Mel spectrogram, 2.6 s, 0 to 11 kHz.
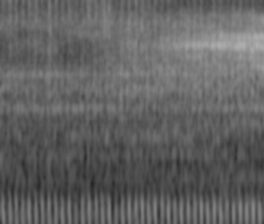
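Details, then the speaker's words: Yamaha YZ450FX dual sport single in neutral, just fitted with Rekluse Radius CX auto clutch, fresh oil and coolant, rebuilt water pump (not leaking): steady even thumping idle about ten pulses a second, no knock or rattle; healthy. "But I don't think it doesn't sound too much different than stock, honestly. But I can't 100% tell."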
